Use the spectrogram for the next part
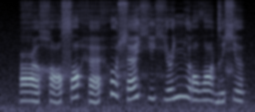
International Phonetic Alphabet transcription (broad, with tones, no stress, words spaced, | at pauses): ʕə˨˩˦χɑ˨˩˦sˤɪ˧˥˧ hæ˨˩˦hʊ˥˧ɬæ˧˥ çɪ˧˥çə˞˧˥ɲʊ˥˧ɾə˥˧ ðˤɑ˥˧ɡə˧˥ɕə˥˧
